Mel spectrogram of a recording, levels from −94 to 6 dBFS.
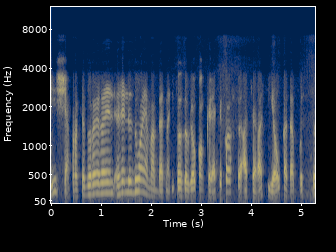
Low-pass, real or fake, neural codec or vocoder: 7.2 kHz; real; none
